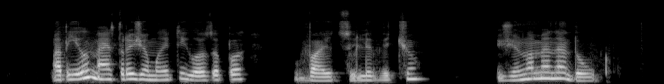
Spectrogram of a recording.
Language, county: Lithuanian, Klaipėda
